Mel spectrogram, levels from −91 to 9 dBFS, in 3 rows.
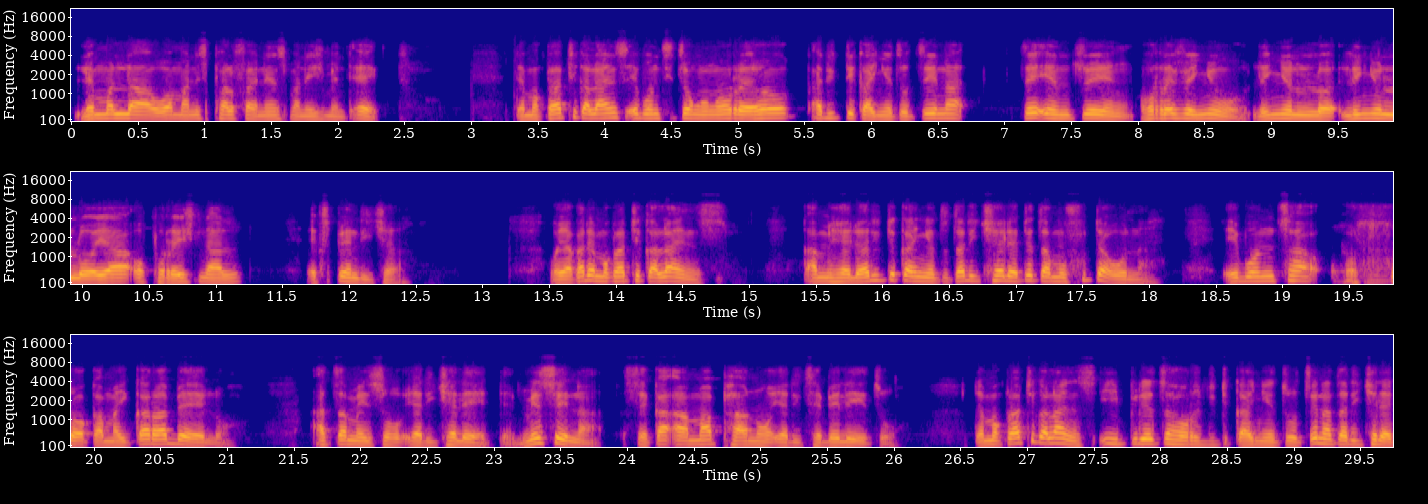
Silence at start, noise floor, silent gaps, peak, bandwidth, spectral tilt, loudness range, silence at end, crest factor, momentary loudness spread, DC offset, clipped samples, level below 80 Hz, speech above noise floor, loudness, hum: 0.1 s; -88 dBFS; none; -2 dBFS; 7.2 kHz; -7.5 dB/octave; 4 LU; 0 s; 16 dB; 11 LU; under 0.1%; under 0.1%; -62 dBFS; 72 dB; -17 LUFS; none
